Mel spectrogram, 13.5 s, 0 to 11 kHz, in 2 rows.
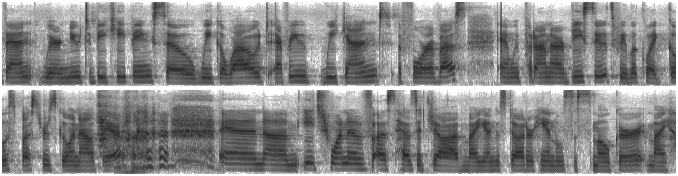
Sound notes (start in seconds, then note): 7.7 laughs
